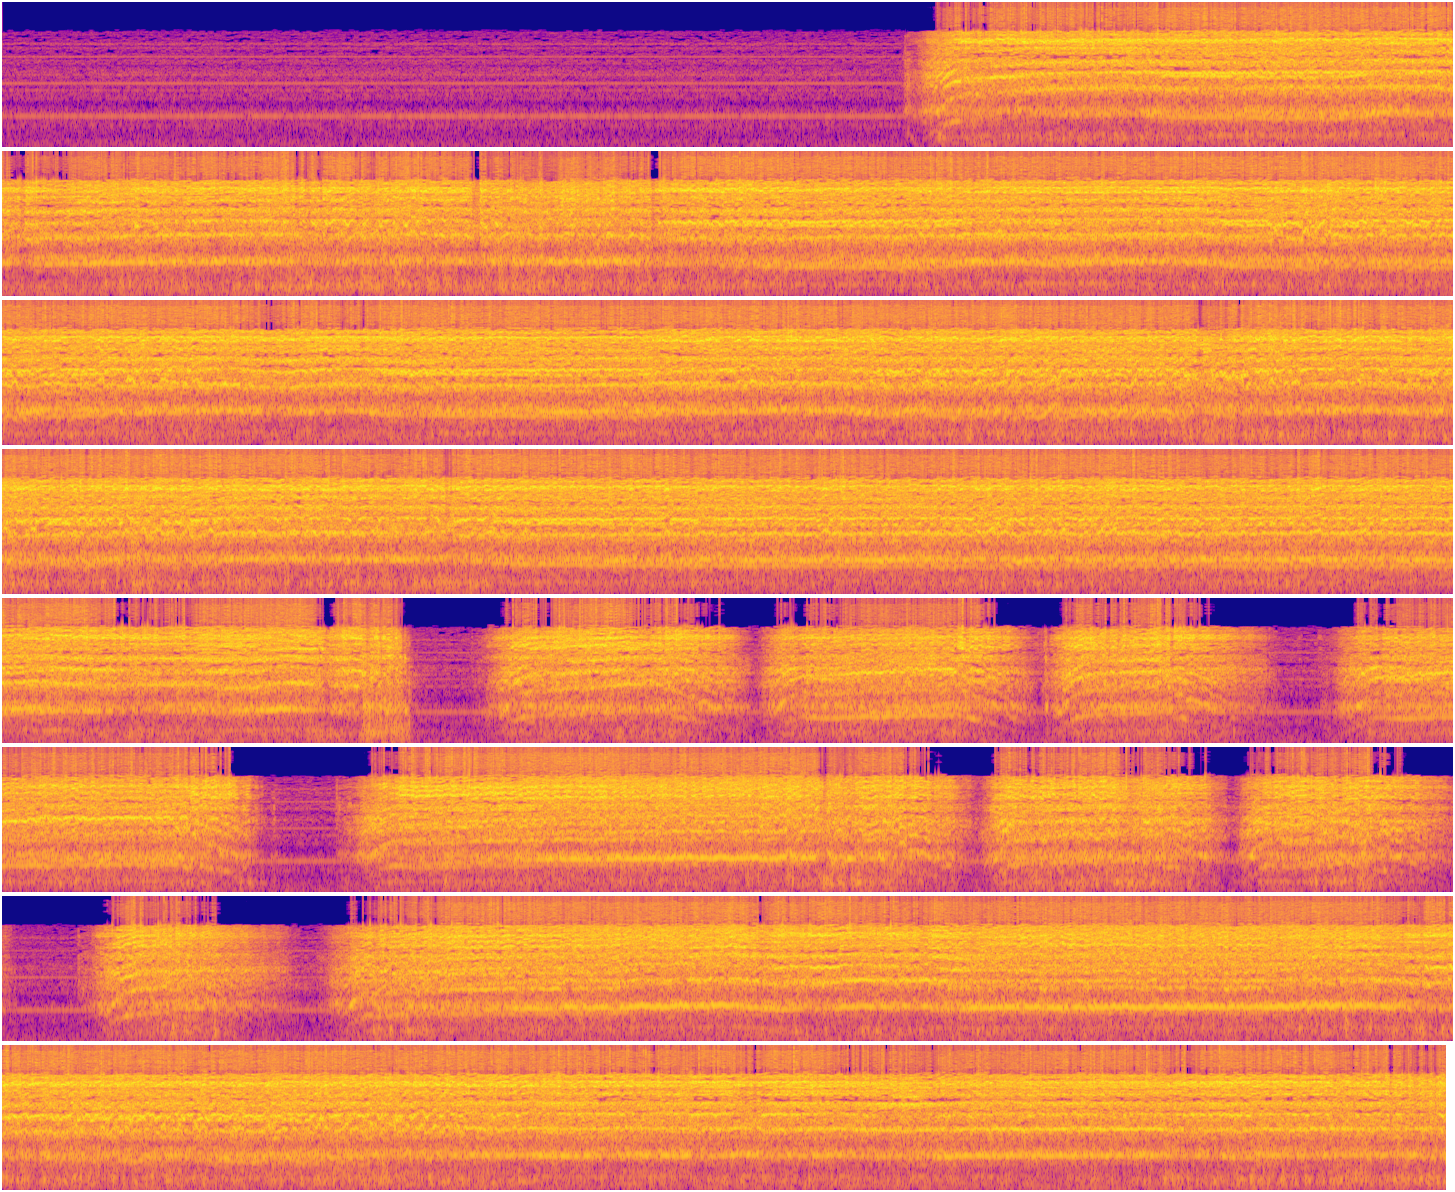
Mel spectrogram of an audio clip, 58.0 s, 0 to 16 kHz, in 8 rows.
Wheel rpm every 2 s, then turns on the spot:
0, 0, 130, 220, 230, 210, 220, 220, 220, 220, 210, 220, 220, 210, 210, 160, 130, 80, 130, 170, 150, 80, 80, 220, 210, 220, 220, 230, 230.
none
